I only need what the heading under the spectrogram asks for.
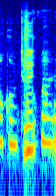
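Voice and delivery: play-acted very high, shrill small-child yelling. Retelling a video, the speaker imitates a kid shouting at another on a corner. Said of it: "un niño que sale y le grita".

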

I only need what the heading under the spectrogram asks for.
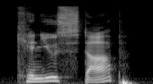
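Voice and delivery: loud, angry, fed-up, pissed-off woman's voice. Retelling how a woman snapped at someone behind her: imitating an angry woman. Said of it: "Karen gets fucking pissed and turns around and goes".

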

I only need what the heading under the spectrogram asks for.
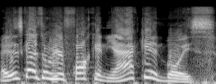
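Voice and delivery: put-on Argentinian accent blended with Chicago accent. Retelling what Tomas said to the boys, imitating Tomas's Argentinian-Chicago accent. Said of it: "with his weird combination accent of Argentinian and Chicagoan".

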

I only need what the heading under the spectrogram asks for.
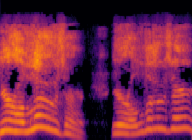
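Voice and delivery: very high, drawn-out, mock coach-style yelling. Retelling a TV episode where a character yells at a crying girl: imitating someone yelling. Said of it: "yelling at her".

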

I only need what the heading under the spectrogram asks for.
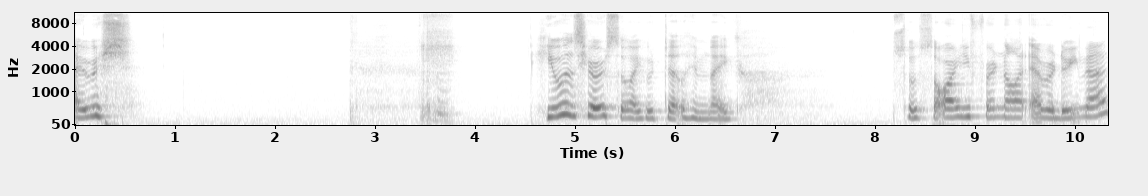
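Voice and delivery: tearful, weeping, crying through words. Speaking to listeners about a loved one who is gone; crying while talking. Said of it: "I finally cried".

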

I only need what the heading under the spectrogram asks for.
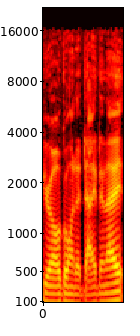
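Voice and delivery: usual speaking voice

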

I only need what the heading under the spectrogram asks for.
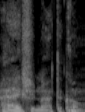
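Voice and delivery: hushed whisper. Telling someone off, the speaker reminds him of an earlier request, whispering. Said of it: "Why are you whispering?".

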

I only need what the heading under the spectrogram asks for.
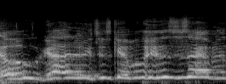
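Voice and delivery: very high, sobbing, tearful crying voice. Retelling how someone in the car reacted, imitating someone crying. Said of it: "this bitch in the car crying".

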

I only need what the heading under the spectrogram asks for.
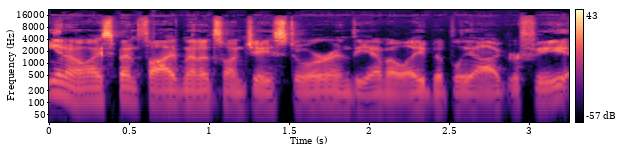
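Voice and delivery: ordinary talk, nothing marked

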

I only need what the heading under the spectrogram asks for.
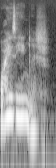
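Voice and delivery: softly whispered. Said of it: "the one thing I was like".

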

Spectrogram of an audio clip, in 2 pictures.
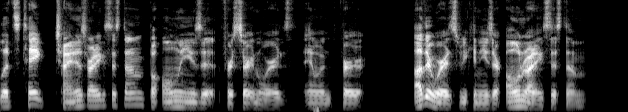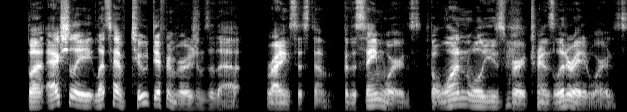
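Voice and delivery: ordinary talk

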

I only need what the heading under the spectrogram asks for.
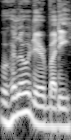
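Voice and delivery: Minnesotan-accented speech. Greeting a buddy after talk of lake fishing: Minnesotan accent. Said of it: "You got just as much of a Minnesotan accent as I do".

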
